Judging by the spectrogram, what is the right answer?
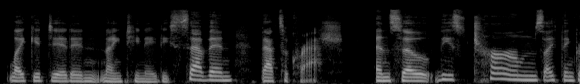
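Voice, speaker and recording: A woman co-hosting a personal finance show, explaining market terms in a steady, clear conversational way. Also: fairly low pitch, no room sound, clean studio sound. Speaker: podcast co-host, personal finance expert.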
